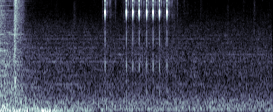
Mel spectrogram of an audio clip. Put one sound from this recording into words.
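Short electronic blips tick quickly as a menu selection moves.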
